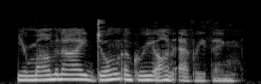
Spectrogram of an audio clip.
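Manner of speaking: ordinary talk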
